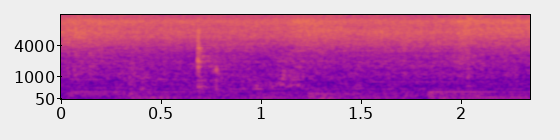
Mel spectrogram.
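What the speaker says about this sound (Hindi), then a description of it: "अब हम इसको मिक्स कर लेते हैं।" Mutton liver masala fries in a pan with gram masala, a steady close sizzle broken by a few scraping stirs over about two seconds, with no voices.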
